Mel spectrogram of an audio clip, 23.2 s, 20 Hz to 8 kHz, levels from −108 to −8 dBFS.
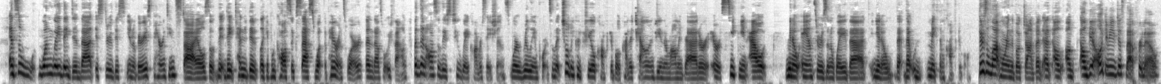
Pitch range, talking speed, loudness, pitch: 175-235 Hz, 250 wpm, -20 LUFS, 195 Hz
